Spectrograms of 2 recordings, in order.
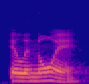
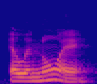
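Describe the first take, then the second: No difference in how they are said.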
